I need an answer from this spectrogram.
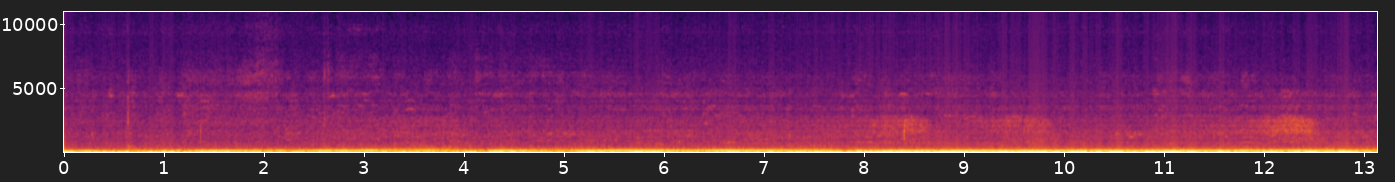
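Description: Vehicle engine and road rumble heard from inside the cabin while driving. The engine note climbs as it accelerates and falls back twice, then holds steady from about eight seconds in.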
